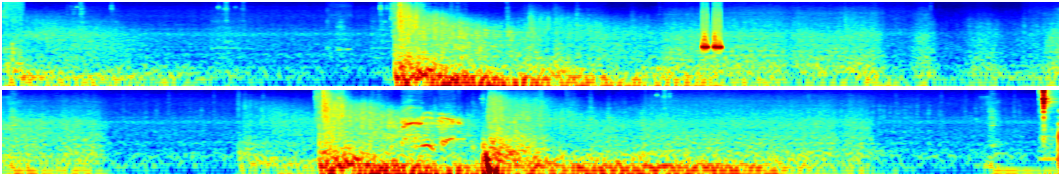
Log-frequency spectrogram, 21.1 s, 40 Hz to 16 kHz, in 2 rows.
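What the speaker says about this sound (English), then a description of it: "I think something else shot at me" Tank gunfire in World of Tanks on the Sand River map, heard from an Object 416: two sharp booming shots with long decaying rumbles, separated by quieter stretches with smaller impacts.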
